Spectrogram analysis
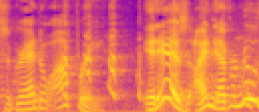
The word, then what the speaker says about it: Opry: And she's, you're saying that wrong. I said, what do you mean we're saying it wrong? That's the Grand Ole Opry. Opera, right?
